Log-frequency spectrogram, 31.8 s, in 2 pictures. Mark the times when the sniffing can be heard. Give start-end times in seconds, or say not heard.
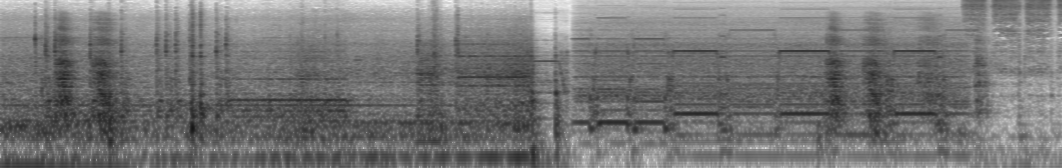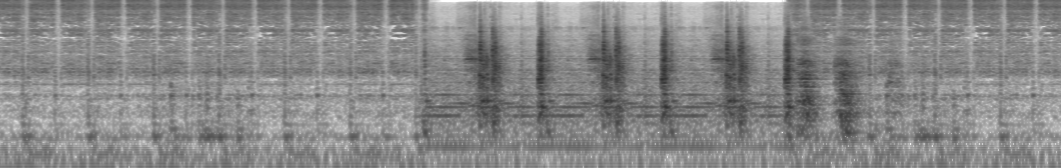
0.7-1.8, 12.2-14.8, 27.8-29.4.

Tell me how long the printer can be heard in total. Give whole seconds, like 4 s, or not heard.
32 s.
